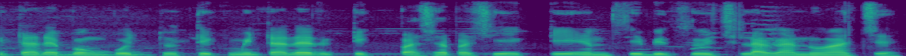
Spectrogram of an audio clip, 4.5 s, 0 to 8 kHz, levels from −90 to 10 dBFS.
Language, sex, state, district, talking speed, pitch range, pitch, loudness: Bengali, male, Assam, Hailakandi, 145 wpm, 110-120 Hz, 115 Hz, -20 LUFS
